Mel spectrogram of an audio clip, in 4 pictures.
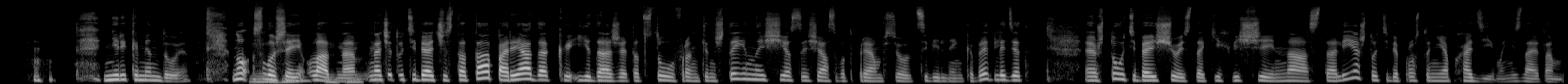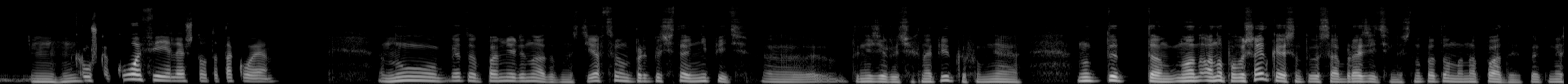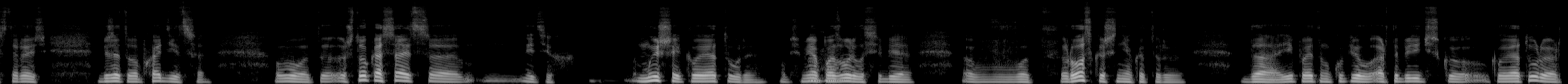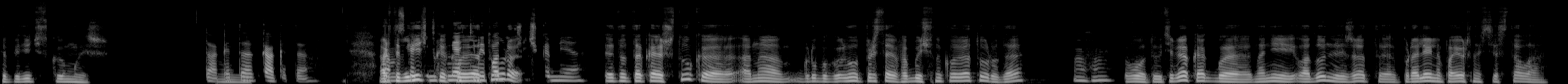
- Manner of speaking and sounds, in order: chuckle; tapping; other background noise
- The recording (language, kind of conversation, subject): Russian, podcast, Как вы организуете рабочее пространство, чтобы максимально сосредоточиться?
